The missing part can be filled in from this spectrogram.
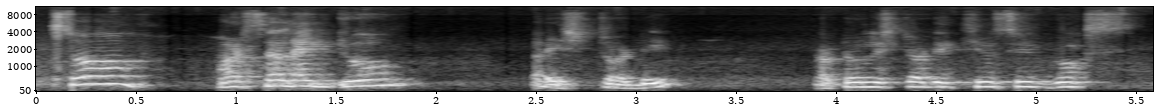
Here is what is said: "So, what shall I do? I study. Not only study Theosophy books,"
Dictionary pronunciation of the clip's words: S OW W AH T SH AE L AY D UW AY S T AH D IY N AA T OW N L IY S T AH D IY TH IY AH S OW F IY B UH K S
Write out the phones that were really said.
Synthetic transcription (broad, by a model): S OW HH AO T S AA L AY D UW AY S T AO D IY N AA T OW L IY S T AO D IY T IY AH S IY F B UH K S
